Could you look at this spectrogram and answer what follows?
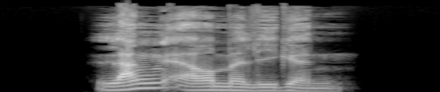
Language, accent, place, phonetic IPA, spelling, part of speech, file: German, Germany, Berlin, [ˈlaŋˌʔɛʁməlɪɡn̩], langärmeligen, adjective, De-langärmeligen.ogg
- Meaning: inflection of langärmelig: 1. strong genitive masculine/neuter singular 2. weak/mixed genitive/dative all-gender singular 3. strong/weak/mixed accusative masculine singular 4. strong dative plural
